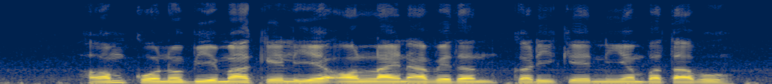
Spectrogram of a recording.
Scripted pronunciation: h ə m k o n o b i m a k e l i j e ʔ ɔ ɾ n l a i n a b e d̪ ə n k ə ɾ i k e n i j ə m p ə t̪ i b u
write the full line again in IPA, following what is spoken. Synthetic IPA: h ə m k o n o b i m a k e l i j e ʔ ɔ n l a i n a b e d̪ ə n k ə ɾ i k e n i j ə m b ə t̪ a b u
